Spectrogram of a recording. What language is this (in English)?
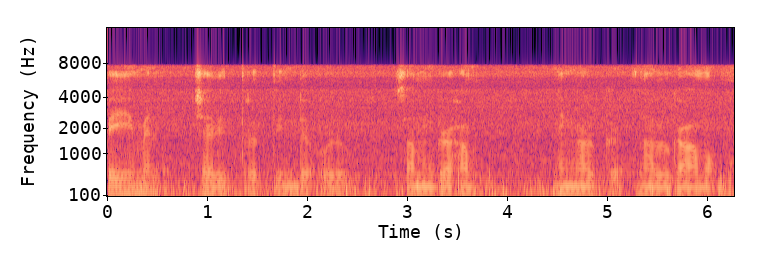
Malayalam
